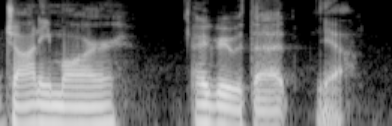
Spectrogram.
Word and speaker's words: Maher: it's a common question many people think mayor because of John but it is mAh Bill Mah that is his his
